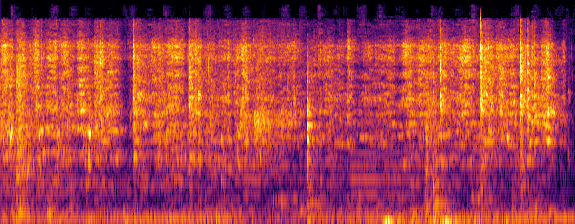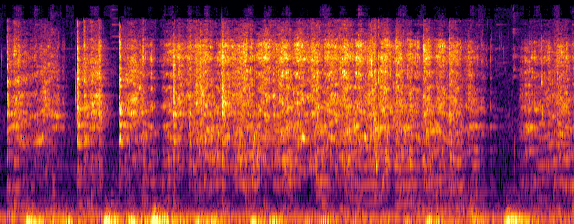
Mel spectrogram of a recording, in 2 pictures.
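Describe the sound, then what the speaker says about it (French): A spoon stirs béchamel with sugar in a pot, scraping and clinking steadily and close up with a faint simmering sizzle underneath, and no voices. "وكنستمر في التحريك"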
